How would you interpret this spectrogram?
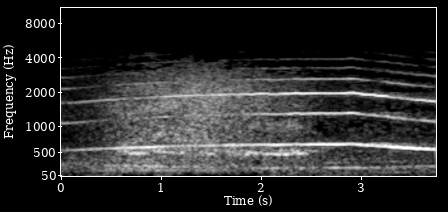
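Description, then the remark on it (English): A loud police siren on a police car driven for a film shot holds a steady, piercing tone over a rumbling engine, its pitch sagging slightly as the car passes by. “He goes piling by, and then this was a police car that we controlled to do this pan.”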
